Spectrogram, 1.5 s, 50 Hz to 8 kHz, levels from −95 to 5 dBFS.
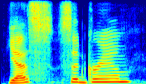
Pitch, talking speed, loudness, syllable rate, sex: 270 Hz, 125 wpm, -16 LUFS, 3.2 syllables/s, female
